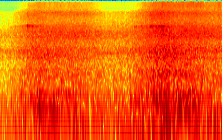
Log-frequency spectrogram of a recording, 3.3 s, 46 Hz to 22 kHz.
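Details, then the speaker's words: BMW 5 Series turbo diesel after turbo failure, new turbo fitted, air box and boost hose refitted, correct oil added: revs up smoothly and settles with a faint steady turbo whine, no knocking or rod noise; healthy running. "that sounds okay i can hear the type of whining so i'm not hearing any crazy no rod chaps"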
